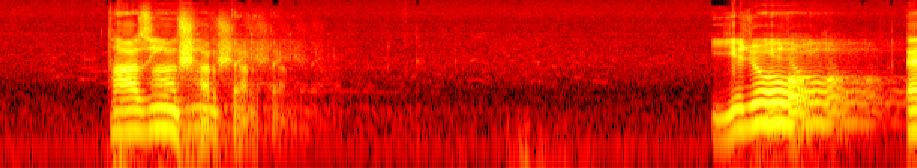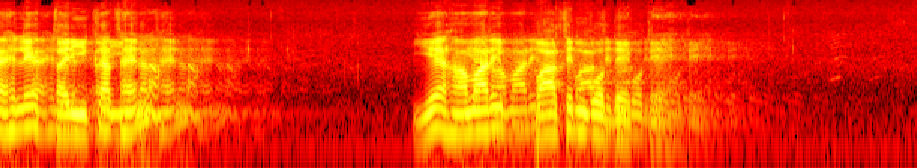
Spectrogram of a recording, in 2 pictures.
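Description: A man chants melodiously through a microphone and loudspeakers, in phrases with pauses between them.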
